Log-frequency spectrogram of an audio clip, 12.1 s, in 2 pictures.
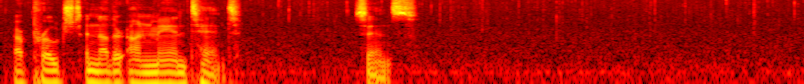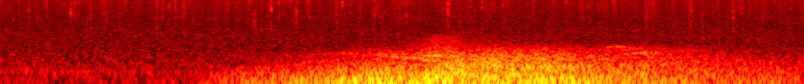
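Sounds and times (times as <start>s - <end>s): rain drips: 0.0s - 12.0s
soft steady rain: 0.0s - 12.0s
deep roll of thunder: 7.5s - 12.0s.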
